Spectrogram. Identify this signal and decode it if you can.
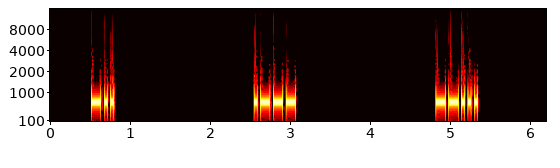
Morse code, heard as a keyed tone, about 30 wpm, spaced as for 5 wpm, 700 Hz. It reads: DJ7
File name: Lesson 36e - BT - Three Characters 30wpm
